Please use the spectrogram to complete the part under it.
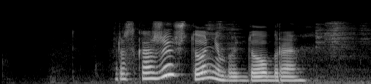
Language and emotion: Russian, neutral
